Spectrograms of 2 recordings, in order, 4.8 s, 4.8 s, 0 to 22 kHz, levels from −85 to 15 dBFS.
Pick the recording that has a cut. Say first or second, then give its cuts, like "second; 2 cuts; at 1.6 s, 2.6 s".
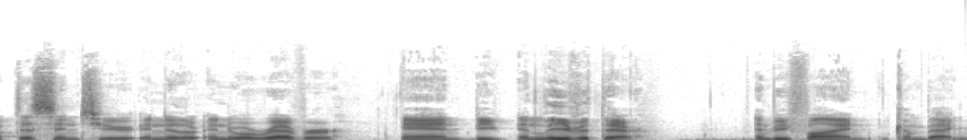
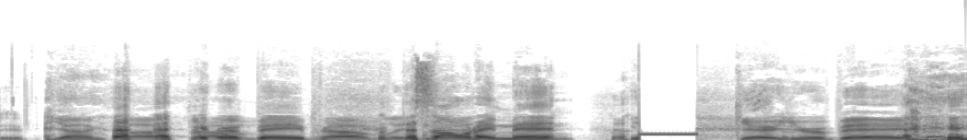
second; 1 cut; at 3.2 s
